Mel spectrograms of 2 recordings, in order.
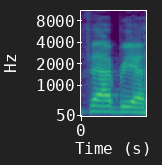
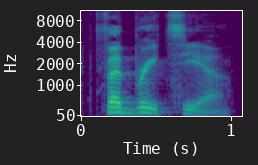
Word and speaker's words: Fabrizio: No, not Fabio. So he did explain and actually Jenny did this as well. The pronunciation is Fabrizio. Fabrizio.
